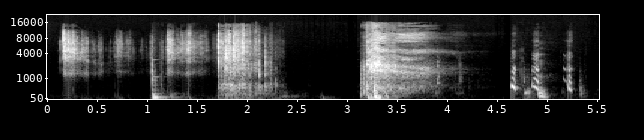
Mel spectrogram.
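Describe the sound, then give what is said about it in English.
Rattling and clattering in several noisy bursts as dice are shaken and rolled, ending with a few quick sharp clicks as they settle. “Ominous that he's rolling dice for this.”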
